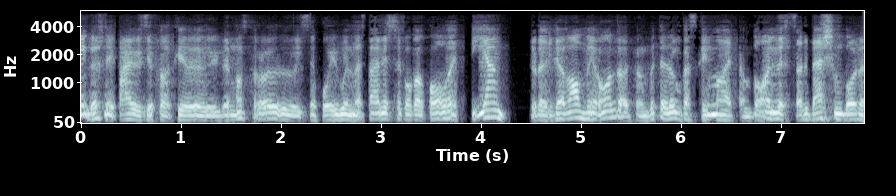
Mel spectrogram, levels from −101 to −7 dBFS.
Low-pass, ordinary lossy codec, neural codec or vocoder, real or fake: 5.4 kHz; AAC, 24 kbps; codec, 16 kHz, 1 kbps, FunCodec, trained on Chinese and English, 50 frames a second; fake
